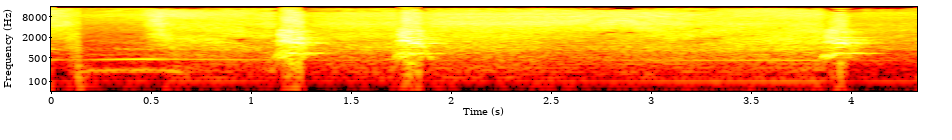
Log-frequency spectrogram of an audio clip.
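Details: Patterdale Terrier playing fetch, giving three sharp, separate barks spaced unevenly across a few seconds, with a brief high whine at the start and a steady low hum underneath.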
